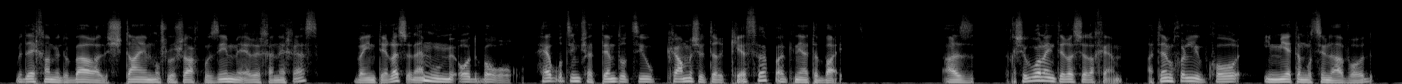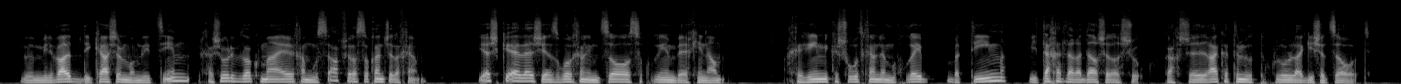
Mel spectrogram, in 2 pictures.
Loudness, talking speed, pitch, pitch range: -26 LUFS, 155 wpm, 110 Hz, 100-125 Hz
